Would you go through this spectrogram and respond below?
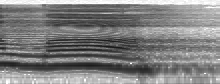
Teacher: Lam pada lafaz Allah atau lam jalalah dibunyikan secara tafkhim karena huruf sebelumnya berbaris fathah. Jadi dibacanya tebal, bunyinya Allah.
